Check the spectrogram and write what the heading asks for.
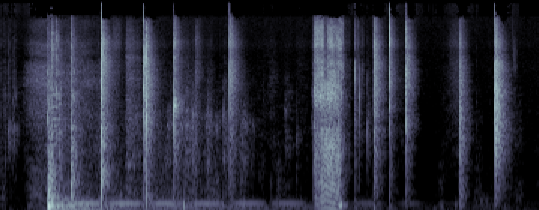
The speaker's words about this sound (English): See, normally it sounds like he gets up and leaves his room, but it sort of sounds like he's just clapping his hands. It well, it sounds like he's doing a Jim Carrey bit this time, doesn't it?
